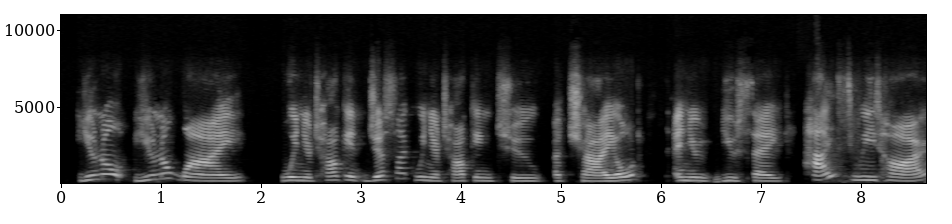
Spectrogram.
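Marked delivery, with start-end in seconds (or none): 7.4-8.7 lightened, sweet, lighter voice. Showing how people talk to a child, lightened voice. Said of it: "you lighten your voice".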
